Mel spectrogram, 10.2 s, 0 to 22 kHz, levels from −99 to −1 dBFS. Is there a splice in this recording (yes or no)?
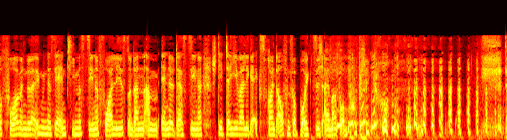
no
